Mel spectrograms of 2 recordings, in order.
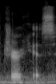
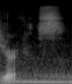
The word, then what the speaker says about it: Jerkus: been corrected in chat it is a y not a j for the pronunciation of jerkus it is yorkis there we go learning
